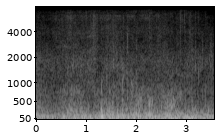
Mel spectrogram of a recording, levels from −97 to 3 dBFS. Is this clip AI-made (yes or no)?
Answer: no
